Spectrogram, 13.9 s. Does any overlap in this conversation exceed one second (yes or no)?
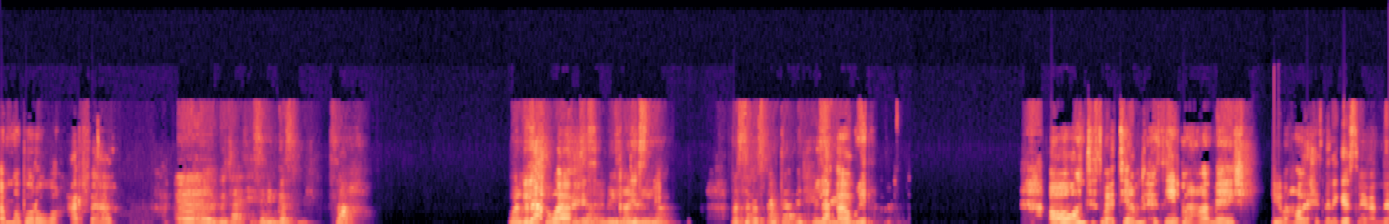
yes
